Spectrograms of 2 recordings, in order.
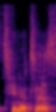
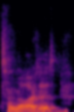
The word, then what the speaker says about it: tinnitus: And the final question from Bev, and I'll pronounce it correctly this time as tinnitus, not tinnitus.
